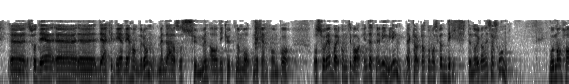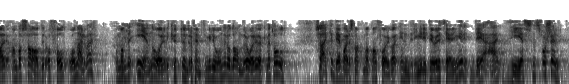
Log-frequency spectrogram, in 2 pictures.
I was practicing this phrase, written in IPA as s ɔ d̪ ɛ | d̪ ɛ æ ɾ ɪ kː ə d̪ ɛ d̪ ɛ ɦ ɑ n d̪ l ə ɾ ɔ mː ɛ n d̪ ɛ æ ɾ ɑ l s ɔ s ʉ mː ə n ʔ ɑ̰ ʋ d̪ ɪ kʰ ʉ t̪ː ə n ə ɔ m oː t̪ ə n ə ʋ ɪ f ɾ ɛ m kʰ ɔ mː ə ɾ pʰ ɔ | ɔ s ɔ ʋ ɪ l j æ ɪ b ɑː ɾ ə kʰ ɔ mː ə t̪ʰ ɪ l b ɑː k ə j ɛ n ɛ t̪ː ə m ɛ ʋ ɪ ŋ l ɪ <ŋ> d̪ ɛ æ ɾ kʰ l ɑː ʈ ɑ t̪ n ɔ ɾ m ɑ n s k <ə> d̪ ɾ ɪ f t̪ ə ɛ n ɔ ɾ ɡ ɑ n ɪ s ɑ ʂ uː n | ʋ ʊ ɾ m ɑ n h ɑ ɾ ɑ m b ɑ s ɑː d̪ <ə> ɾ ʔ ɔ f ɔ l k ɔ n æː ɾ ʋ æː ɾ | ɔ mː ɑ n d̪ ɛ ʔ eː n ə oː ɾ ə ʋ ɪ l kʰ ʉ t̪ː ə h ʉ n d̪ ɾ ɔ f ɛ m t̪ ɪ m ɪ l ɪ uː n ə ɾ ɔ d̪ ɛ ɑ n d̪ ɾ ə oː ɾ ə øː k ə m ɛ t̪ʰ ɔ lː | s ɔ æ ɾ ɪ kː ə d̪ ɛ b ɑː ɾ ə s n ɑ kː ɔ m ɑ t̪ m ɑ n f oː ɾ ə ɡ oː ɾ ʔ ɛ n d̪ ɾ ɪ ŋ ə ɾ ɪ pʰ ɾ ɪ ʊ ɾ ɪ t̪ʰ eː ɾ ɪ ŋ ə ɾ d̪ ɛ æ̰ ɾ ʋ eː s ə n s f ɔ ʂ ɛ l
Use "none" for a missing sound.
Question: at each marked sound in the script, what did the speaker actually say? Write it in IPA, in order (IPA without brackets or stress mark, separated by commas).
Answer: ŋ, ɑ, ə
